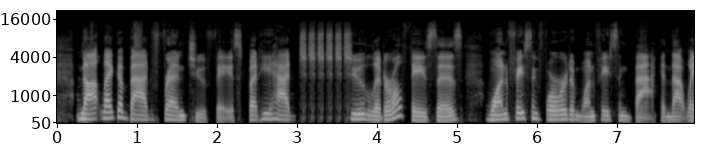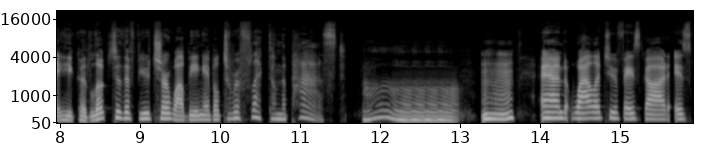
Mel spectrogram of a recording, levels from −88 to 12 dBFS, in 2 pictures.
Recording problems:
audio stuttering; at 3 s and at 12 s

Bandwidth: 14.5 kHz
